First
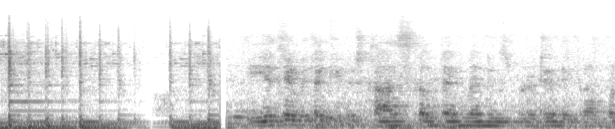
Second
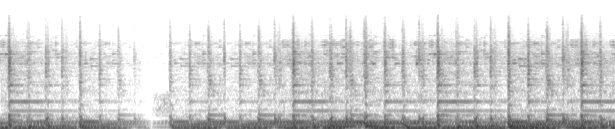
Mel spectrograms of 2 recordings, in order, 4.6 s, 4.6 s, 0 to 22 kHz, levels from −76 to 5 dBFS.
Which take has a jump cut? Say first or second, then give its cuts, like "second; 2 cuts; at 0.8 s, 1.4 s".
second; 1 cut; at 1.5 s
